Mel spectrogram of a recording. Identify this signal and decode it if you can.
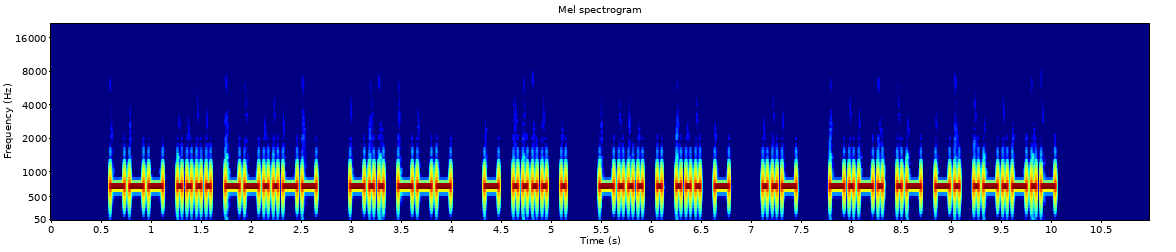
Morse code, heard as a keyed tone, about 25 wpm, 700 Hz. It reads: OH, DO THE BEST U CAN.
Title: Sentences from Top 500 Words and Abbreviations 25wpm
